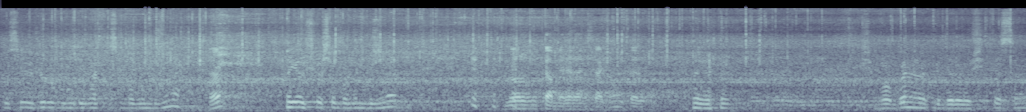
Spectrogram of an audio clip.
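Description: A model train rumbles softly along its track.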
